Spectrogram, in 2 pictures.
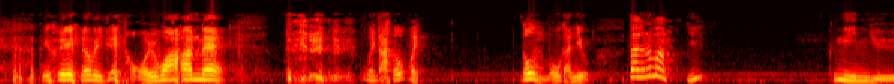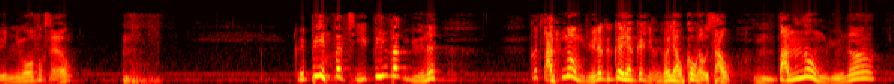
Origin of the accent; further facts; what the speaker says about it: Hong Kong; 佢知道我香港人嚟㗎嘛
